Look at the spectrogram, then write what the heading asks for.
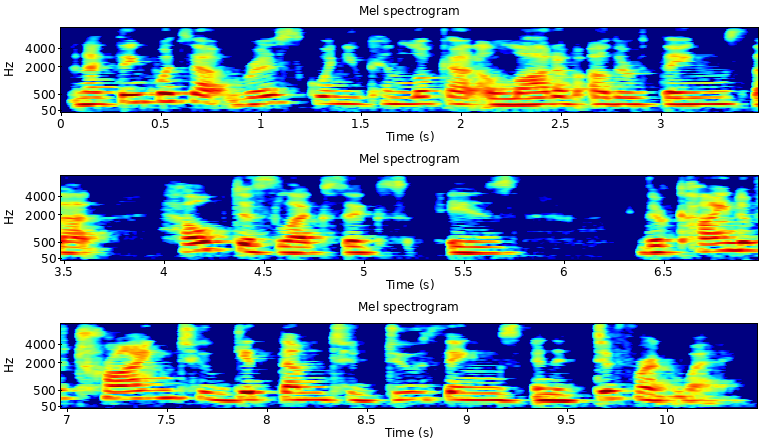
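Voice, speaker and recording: A middle-aged woman, a dyslexia facilitator, explains her method on a video call, pausing often with ums and restarts. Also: medium pitch, a little mellow. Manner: hesitant, many ums and restarts.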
